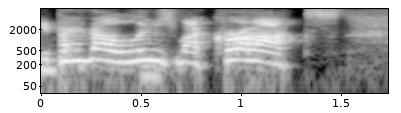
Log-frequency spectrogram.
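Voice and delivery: screaming with voice way up high. Retelling how a best friend reacted during filming in a river, retelling a friend's scream. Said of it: "he just screams like".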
